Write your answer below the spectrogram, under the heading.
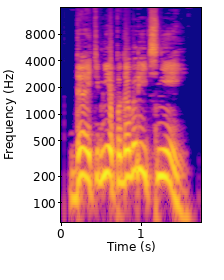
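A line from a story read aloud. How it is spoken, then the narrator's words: Shout. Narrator (Russian): выкрикнула Рут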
